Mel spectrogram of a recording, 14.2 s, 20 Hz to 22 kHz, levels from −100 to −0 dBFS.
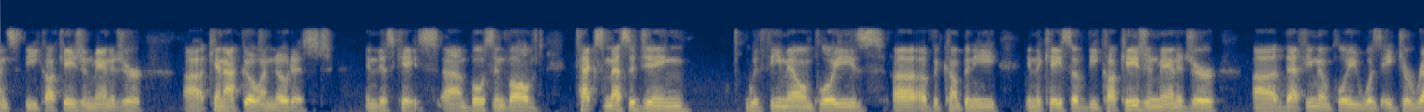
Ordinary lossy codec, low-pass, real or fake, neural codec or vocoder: Opus, 16 kbps; 7.2 kHz; real; none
